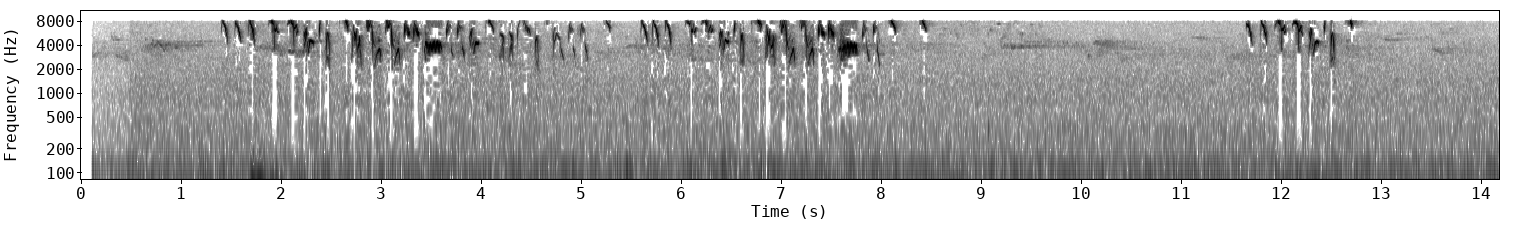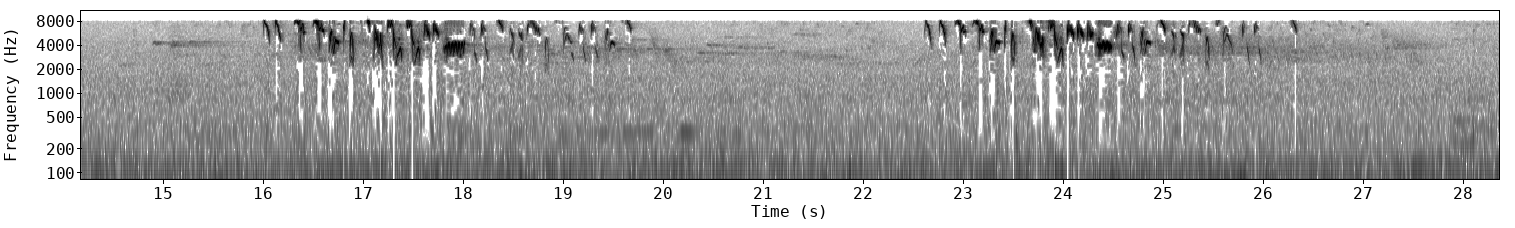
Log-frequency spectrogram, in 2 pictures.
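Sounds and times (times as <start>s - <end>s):
bird twittering: 1.4s - 8.5s, 11.6s - 12.8s, 16.0s - 19.9s, 22.6s - 26.4s.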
